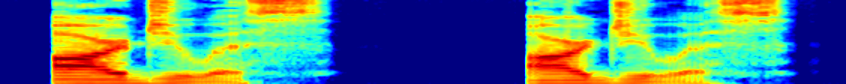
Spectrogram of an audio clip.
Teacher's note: Next is arduous, and arduous has 3 syllables, and the stress is on the first syllable, arduous. Now you don't hear that D sound that much. It's not very strong. It almost sounds a little like a J.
